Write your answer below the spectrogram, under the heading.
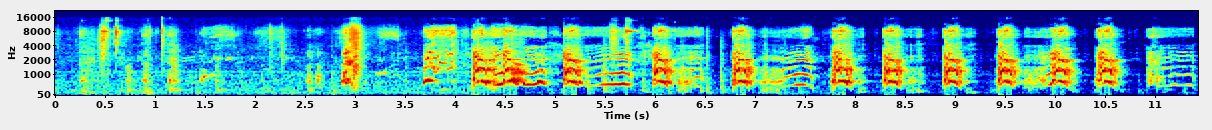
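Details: Milo, a Jack Russell Terrier, going crazy over fermenting beer, perhaps at the bubbles or released CO2: scattered yips at first, then loud, regular whining barks with rising-falling pitch repeated about once a second.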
